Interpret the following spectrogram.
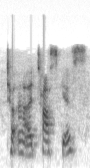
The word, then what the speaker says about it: Tosches: Tosches, I got yes, Tosches. You got it. Yes. Thank you. is teaching me pronunciation.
